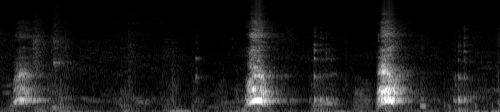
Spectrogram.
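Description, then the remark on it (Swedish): A dog barks three times in sharp, fairly loud bursts at a small-animal veterinary clinic in Boden, Sweden. The barks are separated by short pauses, with quieter background noise and no talking. “Jag åker ut i djurkliniken på Torpgärdan och av ljudet att döma förstår jag ganska raskt att jag kommit rätt.”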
